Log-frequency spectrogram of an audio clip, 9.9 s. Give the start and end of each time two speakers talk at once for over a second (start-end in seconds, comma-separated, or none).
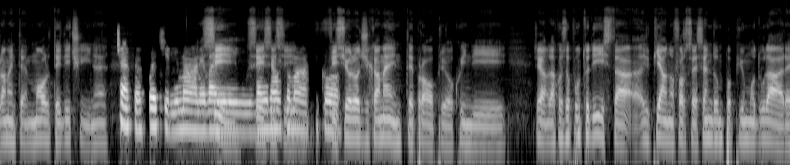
2.5-4.3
